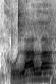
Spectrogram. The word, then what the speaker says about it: kula: the word, we know we like the accent on the penultimate syllable, on the second last syllable, which is why it changes between kulala, to sleep, and kula, to eat.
